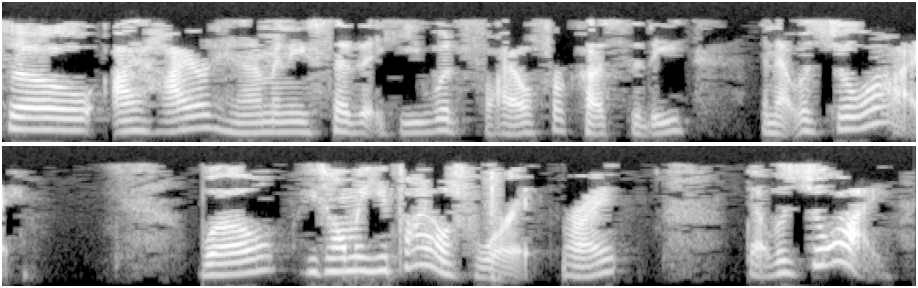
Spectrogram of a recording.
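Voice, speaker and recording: A woman's voice: mid-range voice, lively intonation, normal speed, slightly rough, dull audio. A middle-aged woman talking casually on the phone about her sons, rambling with many restarts and stammers. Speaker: mother on a phone call.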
